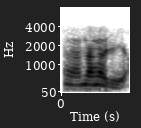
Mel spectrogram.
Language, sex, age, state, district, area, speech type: Malayalam, male, 60+, Kerala, Palakkad, urban, conversation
